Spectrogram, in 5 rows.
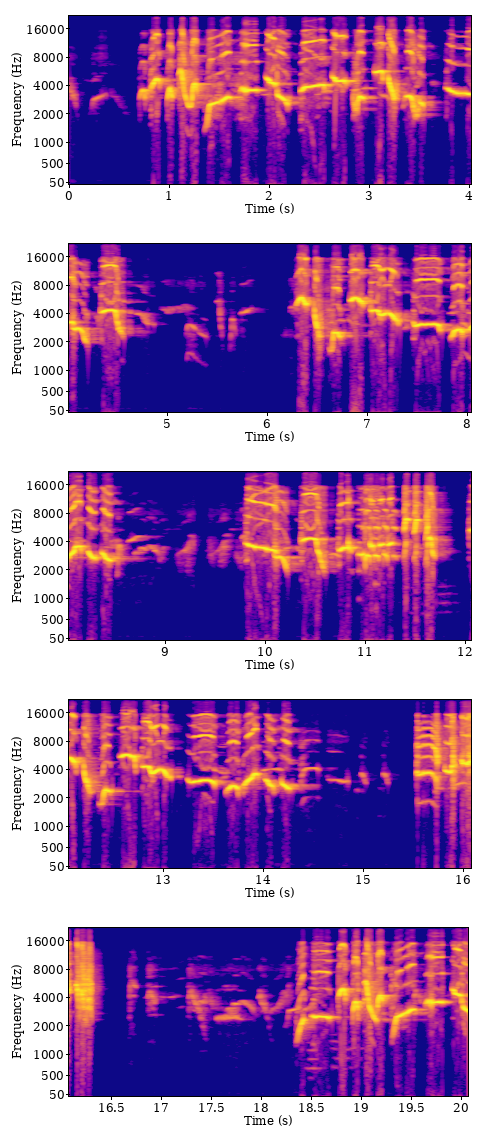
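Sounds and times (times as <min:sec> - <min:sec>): bird singing whistled phrases: 0:00.0 - 0:20.0.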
